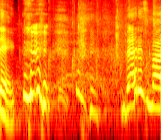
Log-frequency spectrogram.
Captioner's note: chuckles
